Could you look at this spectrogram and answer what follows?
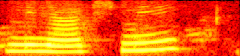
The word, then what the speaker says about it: Minakshmi: My first name is Meenakshmi.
